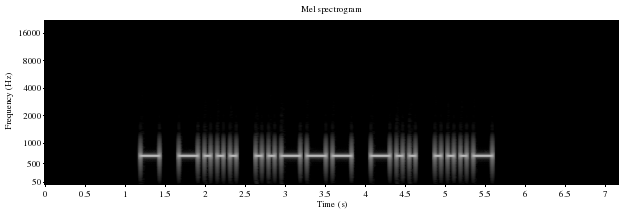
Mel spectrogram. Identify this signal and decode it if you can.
Morse code, heard as a keyed tone, about 15 wpm, 700 Hz. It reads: TB2DV
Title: DXCC-100 Call Signs - 5 Characters - Repeated 2x - 15wpm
